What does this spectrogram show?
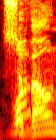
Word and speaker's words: Siobhan: Savone Rebel. The corner that I mentioned from East Carolina is a second rounder. It's spelled Siobhan but it's Savone Rebel.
